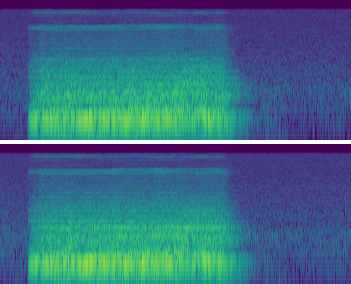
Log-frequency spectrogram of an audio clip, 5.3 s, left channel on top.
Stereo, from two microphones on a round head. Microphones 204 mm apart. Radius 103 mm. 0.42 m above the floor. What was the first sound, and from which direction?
Breathing, centre (ahead or behind).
